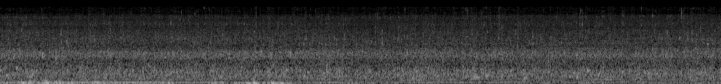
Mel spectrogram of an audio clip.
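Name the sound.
water flowing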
